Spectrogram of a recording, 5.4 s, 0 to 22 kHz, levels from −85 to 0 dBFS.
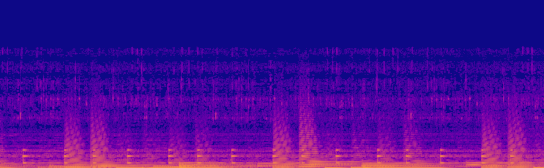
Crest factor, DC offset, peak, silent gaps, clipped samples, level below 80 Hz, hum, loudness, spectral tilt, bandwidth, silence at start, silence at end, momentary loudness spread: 16 dB; under 0.1%; -12 dBFS; none; under 0.1%; -30 dBFS; none; -30 LUFS; -6.5 dB/octave; 14 kHz; 0 s; 0 s; 8 LU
